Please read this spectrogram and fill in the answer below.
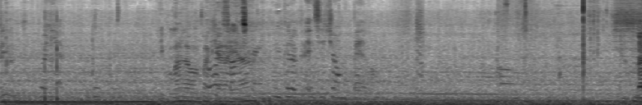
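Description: Car engine and road rumble heard from inside the cabin as the car drives slowly, with a steady low hum over the first two seconds. Quieter voices talk in the car at times.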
